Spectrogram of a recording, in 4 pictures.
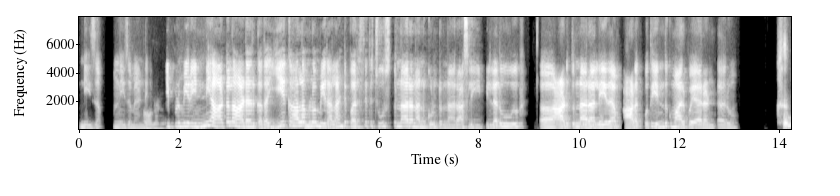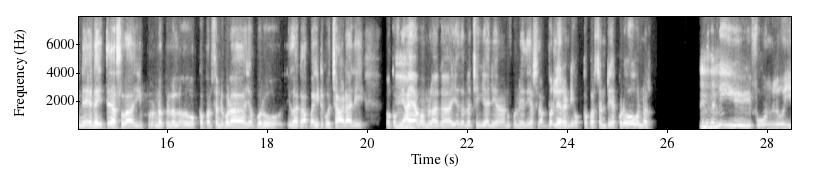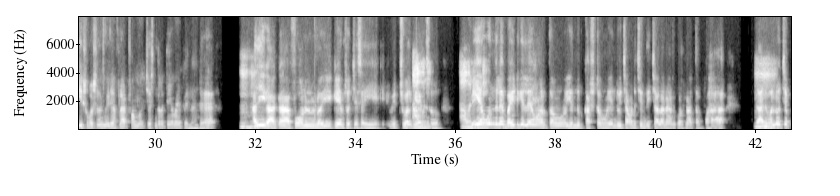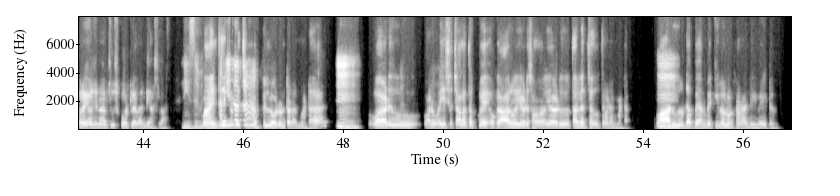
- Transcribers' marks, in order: tapping; giggle; giggle; in English: "పర్సెంట్"; in English: "పర్సెంట్"; other background noise; in English: "సోషల్ మీడియా ప్లాట్‌ఫామ్‌లొచ్చేసిన"; in English: "గేమ్స్"; in English: "విర్చువల్ గేమ్స్"; giggle
- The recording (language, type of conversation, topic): Telugu, podcast, సాంప్రదాయ ఆటలు చిన్నప్పుడు ఆడేవారా?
